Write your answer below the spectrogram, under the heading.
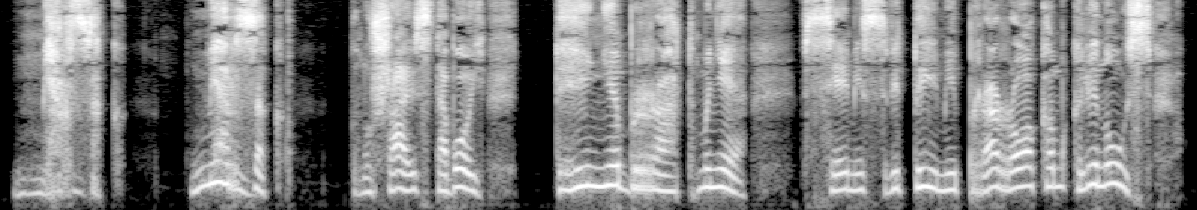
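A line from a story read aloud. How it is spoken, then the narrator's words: Hoarse wheezing. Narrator (Russian): Абдул-Азиз захрипел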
